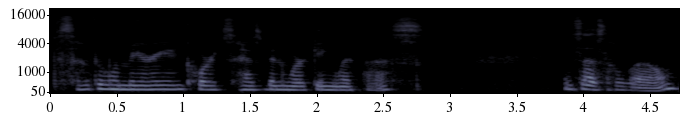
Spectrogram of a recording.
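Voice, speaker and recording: A soft-spoken woman with a medium pitch and a dark, mellow tone, at a fairly slow pace with fairly even intonation. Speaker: spiritual card reader. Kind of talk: live stream card reading. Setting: live stream.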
